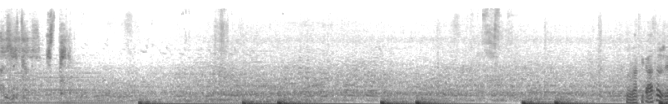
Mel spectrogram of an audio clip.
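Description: A young man talks softly into a close microphone.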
